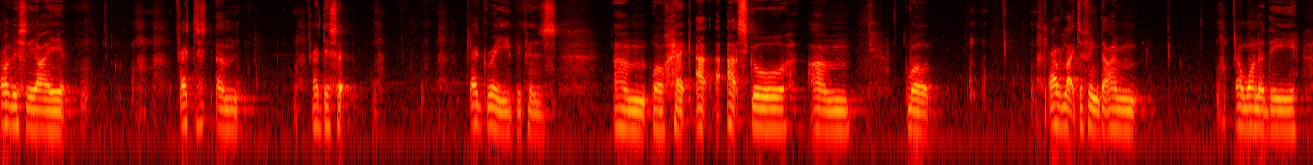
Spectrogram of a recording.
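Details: Child who stammers; stammering is described as getting stuck and unable to say a word, with tense struggle, and as worse when rushed; stammering (stuttering).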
